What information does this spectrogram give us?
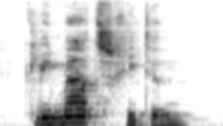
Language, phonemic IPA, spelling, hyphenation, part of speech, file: Dutch, /kliˈmaːtˌsxi.tə(n)/, klimaatschieten, kli‧maat‧schie‧ten, verb, Nl-klimaatschieten.ogg
- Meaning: to enjoy the evening, to idle, to relax (during the evening)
